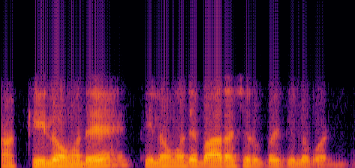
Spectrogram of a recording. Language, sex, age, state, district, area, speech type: Marathi, male, 30-45, Maharashtra, Sindhudurg, urban, conversation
